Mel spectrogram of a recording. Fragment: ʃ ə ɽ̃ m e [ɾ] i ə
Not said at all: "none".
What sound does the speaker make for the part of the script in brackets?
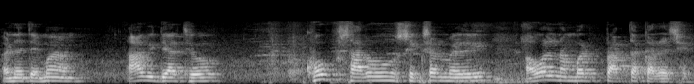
ɭ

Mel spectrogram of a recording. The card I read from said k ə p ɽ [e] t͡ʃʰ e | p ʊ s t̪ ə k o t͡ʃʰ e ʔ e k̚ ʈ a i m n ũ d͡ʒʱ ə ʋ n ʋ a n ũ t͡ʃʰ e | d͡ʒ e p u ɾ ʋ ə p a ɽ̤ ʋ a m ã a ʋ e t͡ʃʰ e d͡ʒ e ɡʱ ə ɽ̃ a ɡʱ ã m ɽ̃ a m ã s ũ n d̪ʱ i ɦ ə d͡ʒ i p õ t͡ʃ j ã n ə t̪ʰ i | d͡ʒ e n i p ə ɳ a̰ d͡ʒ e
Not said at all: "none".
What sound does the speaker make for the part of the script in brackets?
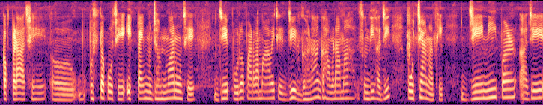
a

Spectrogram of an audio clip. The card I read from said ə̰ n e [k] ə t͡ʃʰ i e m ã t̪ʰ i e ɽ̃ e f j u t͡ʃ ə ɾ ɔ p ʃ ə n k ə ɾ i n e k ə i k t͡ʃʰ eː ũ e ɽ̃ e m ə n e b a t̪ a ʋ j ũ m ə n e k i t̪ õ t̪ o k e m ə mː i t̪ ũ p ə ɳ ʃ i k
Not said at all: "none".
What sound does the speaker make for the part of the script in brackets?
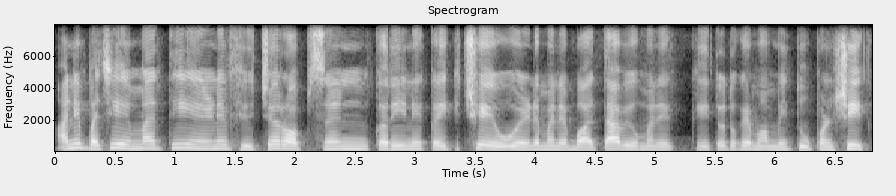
p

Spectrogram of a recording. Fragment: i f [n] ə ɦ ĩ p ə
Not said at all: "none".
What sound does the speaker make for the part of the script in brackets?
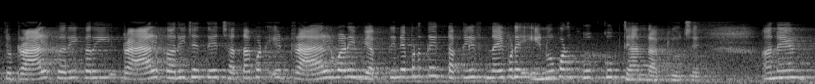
n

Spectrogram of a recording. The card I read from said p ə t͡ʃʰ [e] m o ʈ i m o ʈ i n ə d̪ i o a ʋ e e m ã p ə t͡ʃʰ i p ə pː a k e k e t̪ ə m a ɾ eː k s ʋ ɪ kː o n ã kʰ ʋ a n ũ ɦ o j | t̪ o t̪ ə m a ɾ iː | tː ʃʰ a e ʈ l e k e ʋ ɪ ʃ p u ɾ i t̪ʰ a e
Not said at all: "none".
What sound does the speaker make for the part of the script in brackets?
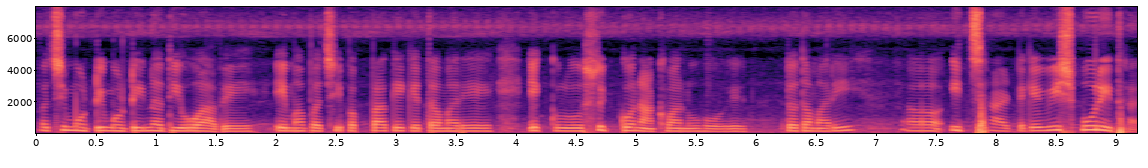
i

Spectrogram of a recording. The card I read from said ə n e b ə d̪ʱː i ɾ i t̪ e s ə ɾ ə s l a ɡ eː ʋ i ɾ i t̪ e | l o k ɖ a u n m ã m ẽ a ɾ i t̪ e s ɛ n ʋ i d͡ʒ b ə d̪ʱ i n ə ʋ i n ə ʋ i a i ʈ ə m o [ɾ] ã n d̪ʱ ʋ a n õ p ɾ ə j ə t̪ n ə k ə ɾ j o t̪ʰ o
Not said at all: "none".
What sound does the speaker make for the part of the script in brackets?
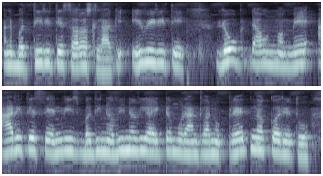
ɾ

